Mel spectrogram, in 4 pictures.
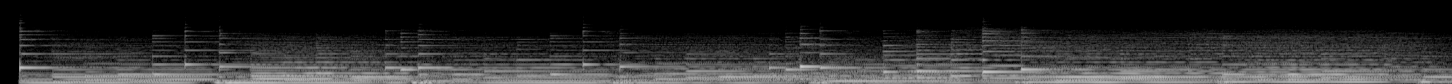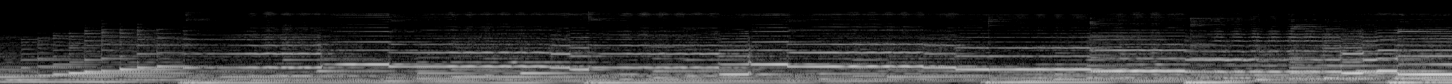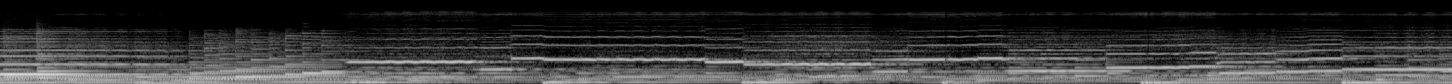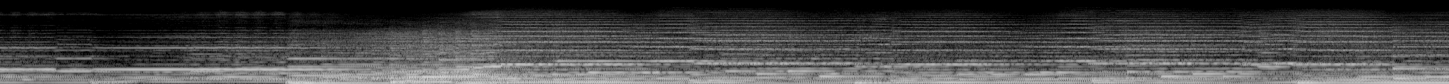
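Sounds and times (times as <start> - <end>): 
cute bright fantasy waltz music: 0.2 - 58.0.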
